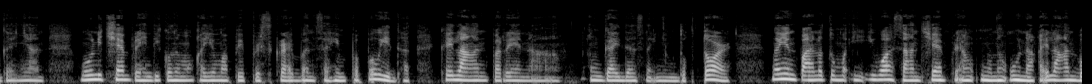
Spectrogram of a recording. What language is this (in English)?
Filipino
